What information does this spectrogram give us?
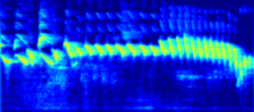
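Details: White-rumped shama song used to make a quiet bird answer: a continuous rapid warbled trill holding a steady pitch for about three seconds after a few quick wavering notes.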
